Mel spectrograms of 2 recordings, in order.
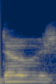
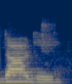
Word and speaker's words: Doge: It why he pronounces it Dogecoin because of that Doge history. Doge. But the meme that predates the coin by five ten years was pronounced doggy.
